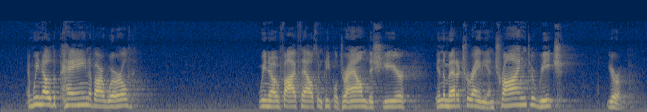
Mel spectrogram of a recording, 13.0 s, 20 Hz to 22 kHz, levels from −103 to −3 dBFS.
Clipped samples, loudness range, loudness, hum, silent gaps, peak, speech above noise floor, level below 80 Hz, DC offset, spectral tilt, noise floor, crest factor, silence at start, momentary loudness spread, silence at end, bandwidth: under 0.1%; 4 LU; -33 LUFS; none; none; -16 dBFS; 31 dB; -66 dBFS; under 0.1%; -7 dB/octave; -64 dBFS; 18 dB; 0.55 s; 11 LU; 0.3 s; 11 kHz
